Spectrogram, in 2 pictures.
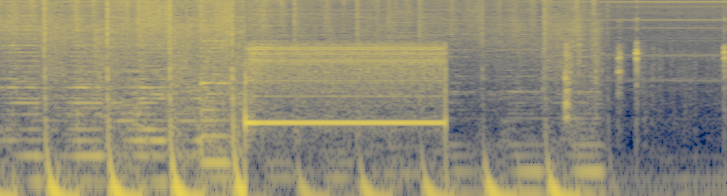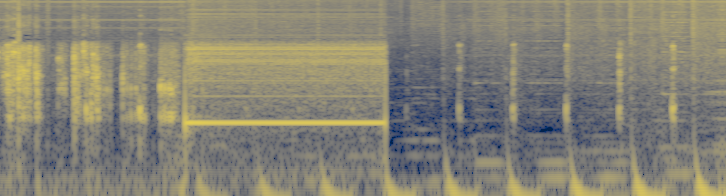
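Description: A telephone call being dialled over a thumping music beat: two long, steady ringing tones, separated by a stretch of rapid dialling clicks and tones.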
